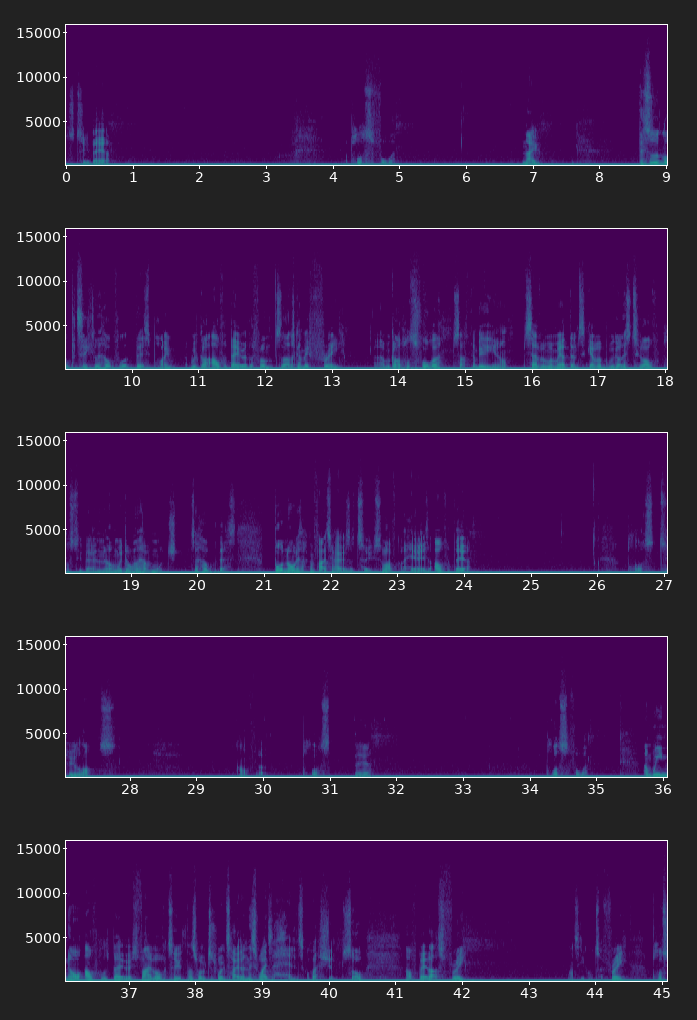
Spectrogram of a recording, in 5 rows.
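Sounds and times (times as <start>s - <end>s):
low-pitched hum: 0.0s - 45.0s.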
